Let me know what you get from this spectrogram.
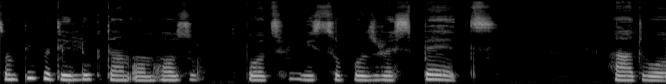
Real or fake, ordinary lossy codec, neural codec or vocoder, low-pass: fake; none; vocoder, 48 kHz, 128 mel bands, Vocos; none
